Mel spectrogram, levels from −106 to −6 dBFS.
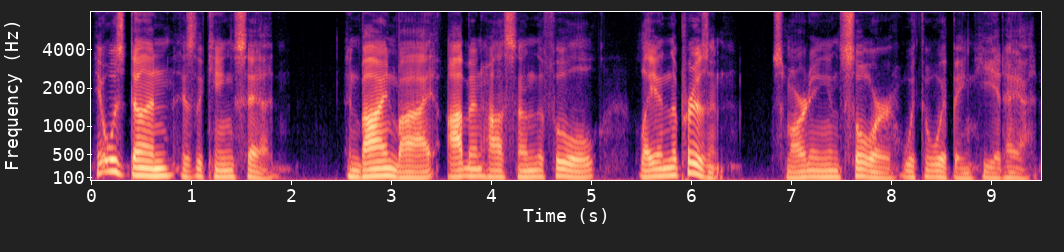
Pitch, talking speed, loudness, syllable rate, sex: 115 Hz, 175 wpm, -19 LUFS, 4.2 syllables/s, male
